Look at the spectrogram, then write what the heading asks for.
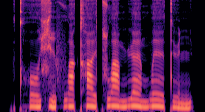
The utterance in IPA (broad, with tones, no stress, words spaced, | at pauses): t̪ʰo˨˦ʊ̯ɕḭ˨˩fwä˦kʰa˥˨ɪ̯ t͡swä˥˨mɥɛ˥˨mwe˥˨ɪ̯ t̪y̰˨˩n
